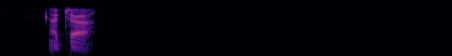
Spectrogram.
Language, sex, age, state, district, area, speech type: Dogri, male, 45-60, Jammu and Kashmir, Reasi, rural, conversation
